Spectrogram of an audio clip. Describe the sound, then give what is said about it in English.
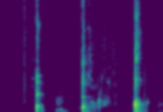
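A person gags and retches three times in quick succession after sipping apple cider vinegar, harsh throaty heaves with brief gasping pauses between them and no speech. “Man, my body, a gag reflex kicked in.”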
